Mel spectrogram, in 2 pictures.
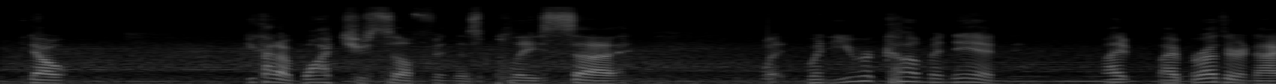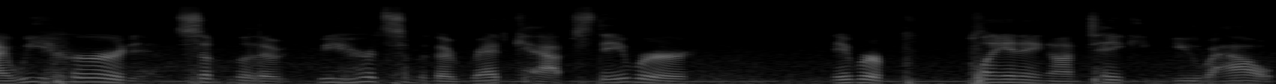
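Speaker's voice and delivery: hushed, secretive, conspiratorial whisper. Voicing Pin as he hops up close to the player, Pin's conspiratorial tone. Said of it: "in a more conspiratorial tone".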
